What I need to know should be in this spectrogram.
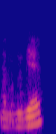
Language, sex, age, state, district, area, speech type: Kannada, male, 30-45, Karnataka, Koppal, rural, conversation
